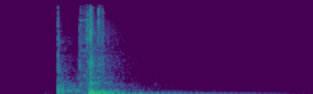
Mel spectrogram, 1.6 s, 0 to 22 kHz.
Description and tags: apartment door slam
The sound of a slammed apartment door.
Recorded with the Fostex FR-2LE and the Rode NTG-3.
apartment, door, Fostex, FR-2LE, NTG-3, Rode, slam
